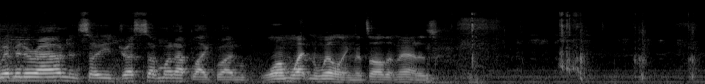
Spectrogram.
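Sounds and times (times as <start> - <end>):
speech: 0.0 - 4.9
low steady hum: 0.0 - 7.0
person biting into a pretzel: 5.6 - 7.0.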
